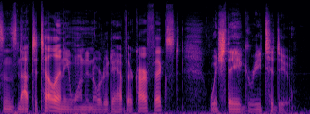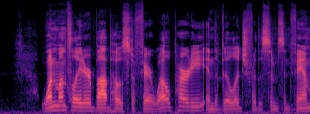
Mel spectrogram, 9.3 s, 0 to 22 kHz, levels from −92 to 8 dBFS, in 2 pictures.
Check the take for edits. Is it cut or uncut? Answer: uncut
